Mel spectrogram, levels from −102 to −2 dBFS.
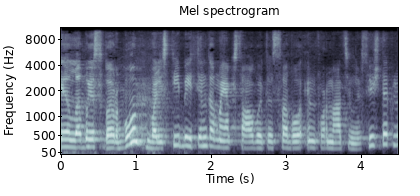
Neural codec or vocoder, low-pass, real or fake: codec, 16 kHz in and 24 kHz out, 1.1 kbps, FireRedTTS-2 codec; 9.9 kHz; fake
